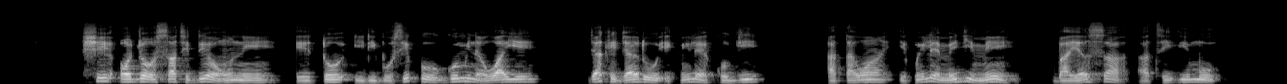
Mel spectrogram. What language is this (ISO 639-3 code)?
yor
